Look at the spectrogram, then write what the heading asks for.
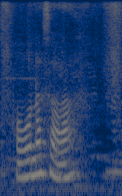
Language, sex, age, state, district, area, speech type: Assamese, female, 45-60, Assam, Udalguri, rural, spontaneous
